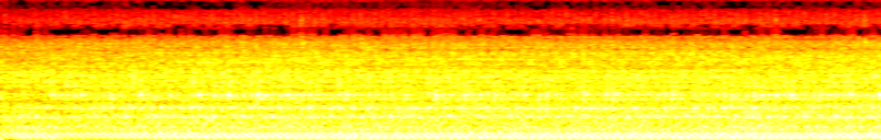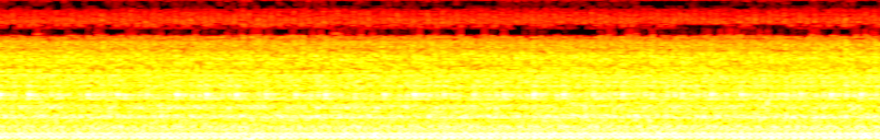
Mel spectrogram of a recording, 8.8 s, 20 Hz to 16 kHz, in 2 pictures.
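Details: Hyundai Tiburon 2.0 MPI G4GC 143 hp at cold idle: light, fairly regular tapping knock about four per second under the engine drone. It disappears at operating temperature; owner suspects piston slap.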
